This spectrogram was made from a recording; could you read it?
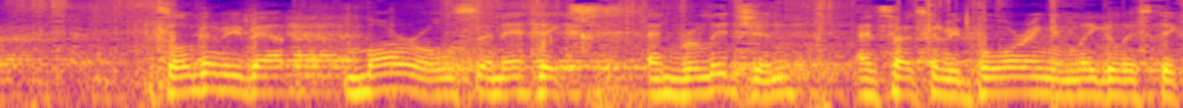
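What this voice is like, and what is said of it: Australian accent. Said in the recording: “I'm speaking Australian.”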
